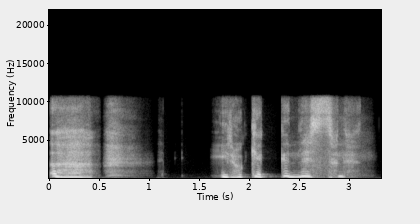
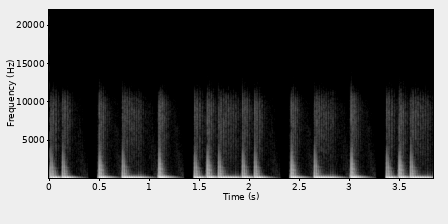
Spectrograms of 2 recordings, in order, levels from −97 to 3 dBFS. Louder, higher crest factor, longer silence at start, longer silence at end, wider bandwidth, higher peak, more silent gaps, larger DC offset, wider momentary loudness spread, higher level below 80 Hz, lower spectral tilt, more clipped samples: about the same, -17 LUFS vs -16 LUFS; about the same, 16 dB vs 12 dB; about the same, 0 s vs 0 s; first, 0.2 s vs 0 s; first, 11 kHz vs 3.1 kHz; about the same, -2 dBFS vs 0 dBFS; second, none vs 0.39-0.48 s, 1.35-1.44 s, 2.32-2.40 s, 3.27-3.36 s; neither; first, 10 LU vs 5 LU; second, -50 dBFS vs -22 dBFS; second, -2 dB/octave vs -11 dB/octave; neither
